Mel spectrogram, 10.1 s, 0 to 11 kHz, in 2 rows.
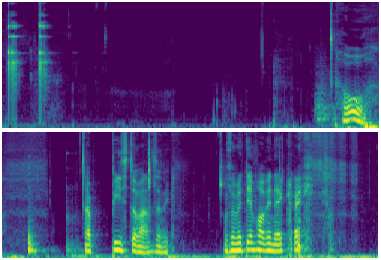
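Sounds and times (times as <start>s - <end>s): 
beer glasses clinking in a toast: 0.0s - 0.8s
quiet shuffling: 4.2s - 5.7s
speech: 4.5s - 5.0s, 6.2s - 9.5s.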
